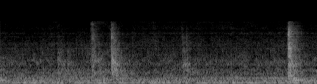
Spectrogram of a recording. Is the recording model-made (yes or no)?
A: yes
